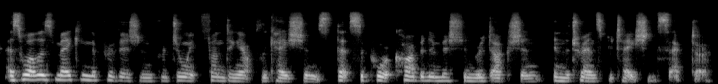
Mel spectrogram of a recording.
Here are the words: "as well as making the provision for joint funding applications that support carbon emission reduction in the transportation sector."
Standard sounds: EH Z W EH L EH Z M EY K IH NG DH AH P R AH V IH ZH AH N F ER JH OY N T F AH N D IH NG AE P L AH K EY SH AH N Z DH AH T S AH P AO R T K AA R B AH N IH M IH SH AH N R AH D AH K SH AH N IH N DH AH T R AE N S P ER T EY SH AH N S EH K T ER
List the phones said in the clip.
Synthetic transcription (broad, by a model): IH Z W EH L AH Z M EY K IH NG DH AH P R AH V IH ZH AH N F ER JH OY N T F AH N D IH NG AE P L AH K EY SH AH N Z DH AH T S AH P AO R T K AA R B AH N IH M IH SH AH N R AH D AH K SH AH N IH N DH AH T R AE N S P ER T EY SH N S EH K T ER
